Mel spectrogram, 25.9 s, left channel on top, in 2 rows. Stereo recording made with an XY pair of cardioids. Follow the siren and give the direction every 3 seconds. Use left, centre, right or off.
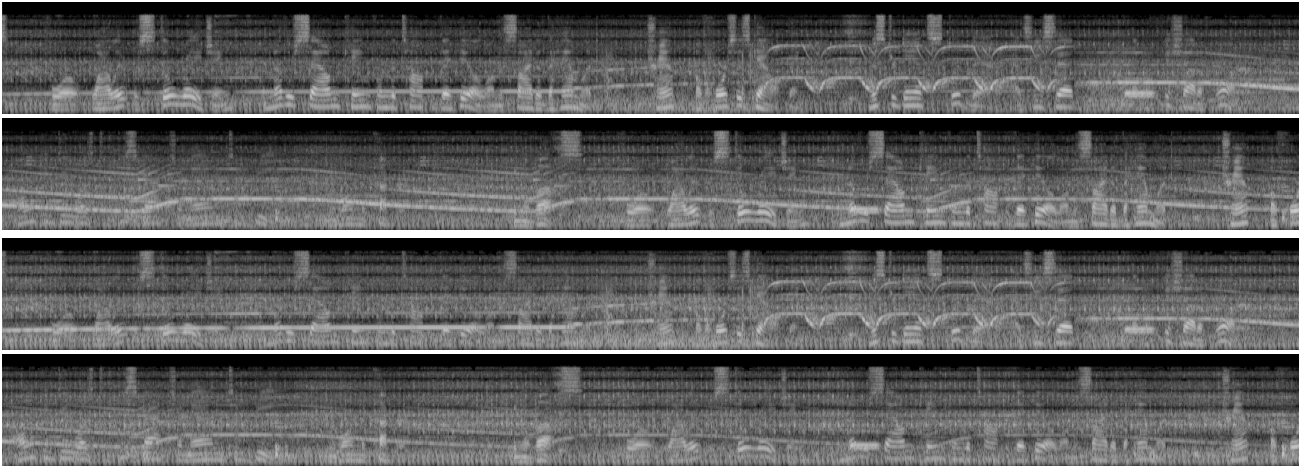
right, right, right, centre, left, left, left, left, left.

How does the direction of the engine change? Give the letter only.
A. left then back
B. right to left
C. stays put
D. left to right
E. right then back
C.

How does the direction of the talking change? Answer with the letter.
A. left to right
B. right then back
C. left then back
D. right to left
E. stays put
B.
